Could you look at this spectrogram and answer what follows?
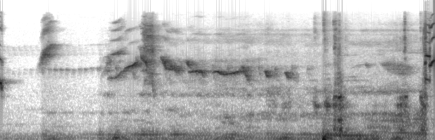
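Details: Oriental magpie-robin singing to provoke rival magpie-robins into responding and fighting, a training recording for contest birds: a long run of whistled notes slurring downward around mid-pitch, with a low background hum and a few sharp clicks near the end.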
